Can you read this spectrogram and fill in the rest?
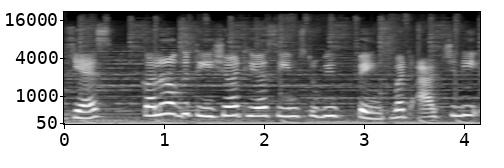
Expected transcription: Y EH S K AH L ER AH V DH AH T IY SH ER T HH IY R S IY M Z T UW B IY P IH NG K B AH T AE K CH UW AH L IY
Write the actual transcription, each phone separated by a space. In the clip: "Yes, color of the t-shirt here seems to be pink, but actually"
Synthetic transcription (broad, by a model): Y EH S K AH L ER AH V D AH T IY SH ER T HH IY R S IY M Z T UW B IY F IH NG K B AH T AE K CH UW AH L IY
